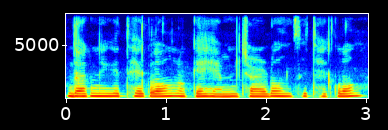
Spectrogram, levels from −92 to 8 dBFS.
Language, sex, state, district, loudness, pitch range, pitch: Karbi, female, Assam, Karbi Anglong, -11 LUFS, 230-245 Hz, 235 Hz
